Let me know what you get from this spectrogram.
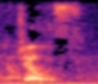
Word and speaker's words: cellist: And so this story is about a celloist. On May 28, 1992, the principal... A cellist and the, am I saying that right? Is it cellist? – Cellist.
